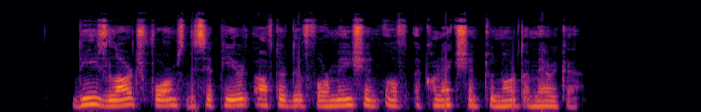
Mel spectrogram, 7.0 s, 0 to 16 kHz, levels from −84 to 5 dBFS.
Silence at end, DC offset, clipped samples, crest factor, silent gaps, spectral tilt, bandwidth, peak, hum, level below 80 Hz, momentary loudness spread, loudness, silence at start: 1.25 s; under 0.1%; under 0.1%; 22 dB; none; -3.5 dB/octave; 11.5 kHz; -4 dBFS; none; -64 dBFS; 11 LU; -24 LUFS; 0.75 s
